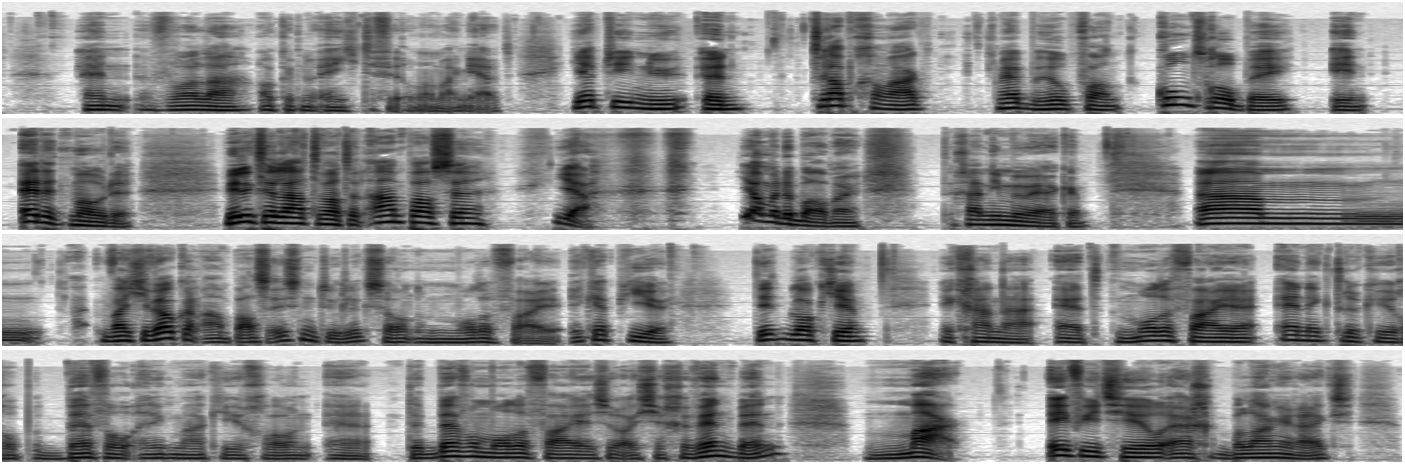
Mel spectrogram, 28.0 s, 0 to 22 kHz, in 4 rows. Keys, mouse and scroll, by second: 0.0 click, 1.6 middle click, 3.7 Tab, 4.1 middle click, 6.0-7.3 scroll down 2, 7.3-7.8 scroll up 1, 8.2 click, 8.6 click, 11.8 shift+middle click, 14.5 scroll down 1, 14.9 middle click, 17.2 click, 19.3 click, 22.9 scroll up 1, 23.4 shift+middle click, 24.3 middle click.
